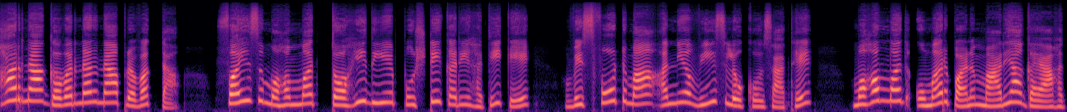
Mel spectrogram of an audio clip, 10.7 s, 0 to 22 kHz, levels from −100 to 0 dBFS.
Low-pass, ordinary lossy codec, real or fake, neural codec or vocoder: 19.8 kHz; none; fake; autoencoder, 48 kHz, 32 numbers a frame, DAC-VAE, trained on Japanese speech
